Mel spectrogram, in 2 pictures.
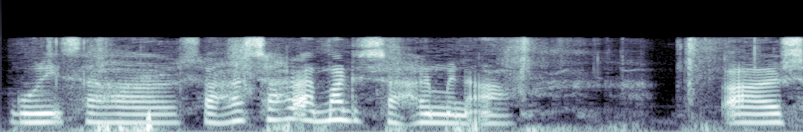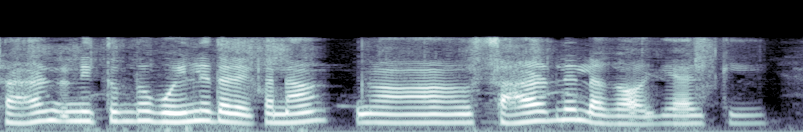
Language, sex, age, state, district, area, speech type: Santali, female, 18-30, West Bengal, Malda, rural, spontaneous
